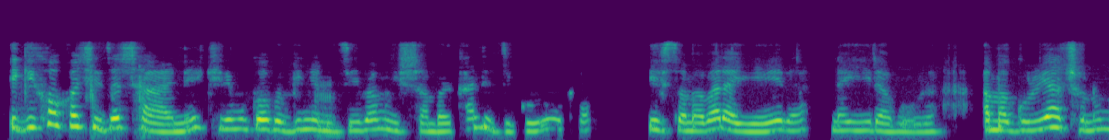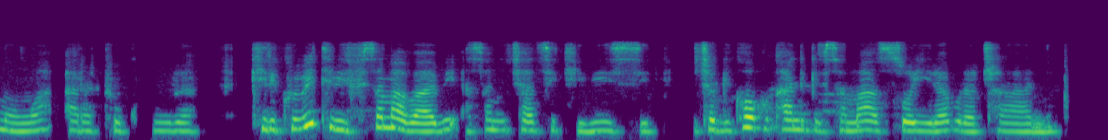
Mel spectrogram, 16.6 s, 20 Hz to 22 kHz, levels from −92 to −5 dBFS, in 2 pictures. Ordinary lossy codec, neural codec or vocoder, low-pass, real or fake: AAC, 48 kbps; none; 7.2 kHz; real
